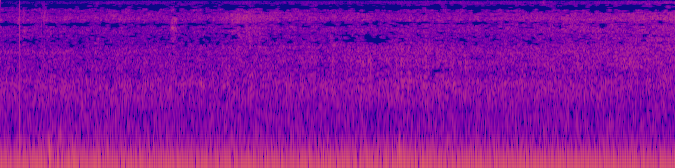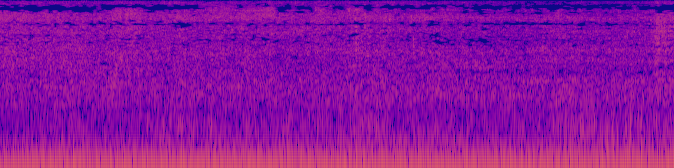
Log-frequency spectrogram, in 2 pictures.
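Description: Jeep Wrangler JK Rubicon engine running steadily just after a cold start in deep snow, a constant deep rumble with no revving.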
